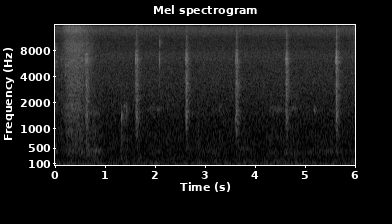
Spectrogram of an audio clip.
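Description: Near silence with faint, even ticks, about one tick a second.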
